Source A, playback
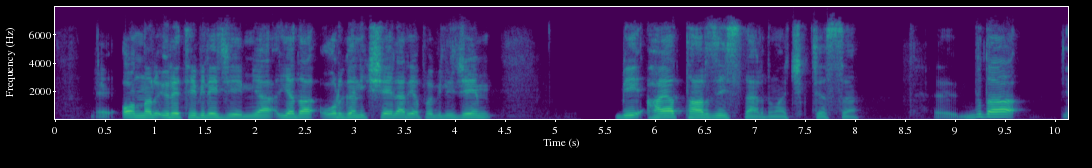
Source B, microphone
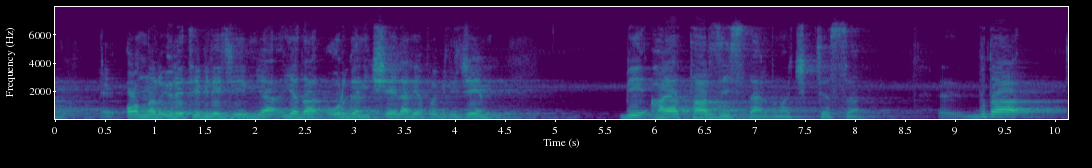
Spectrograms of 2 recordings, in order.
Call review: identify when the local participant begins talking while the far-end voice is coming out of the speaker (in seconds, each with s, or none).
none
